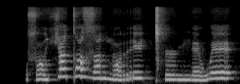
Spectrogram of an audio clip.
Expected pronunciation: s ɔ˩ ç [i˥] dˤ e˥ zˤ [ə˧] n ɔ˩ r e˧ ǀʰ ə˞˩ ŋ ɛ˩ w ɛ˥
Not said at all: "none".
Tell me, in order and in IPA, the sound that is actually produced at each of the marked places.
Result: i˥, ə˧

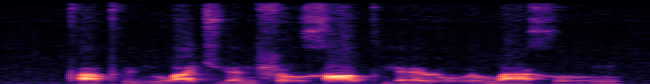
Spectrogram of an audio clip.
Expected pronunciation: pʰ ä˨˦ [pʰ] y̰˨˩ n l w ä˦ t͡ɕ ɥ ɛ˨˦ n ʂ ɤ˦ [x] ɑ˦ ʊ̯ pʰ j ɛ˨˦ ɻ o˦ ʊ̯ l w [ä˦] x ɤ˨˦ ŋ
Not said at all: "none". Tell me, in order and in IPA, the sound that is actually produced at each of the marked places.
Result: pʰ, x, ä˦

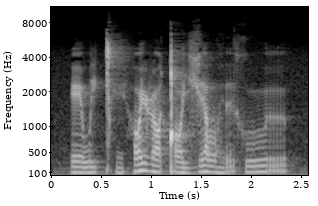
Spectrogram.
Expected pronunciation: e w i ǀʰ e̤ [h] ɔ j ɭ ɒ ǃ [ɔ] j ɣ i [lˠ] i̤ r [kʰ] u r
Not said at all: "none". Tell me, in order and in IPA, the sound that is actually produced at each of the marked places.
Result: h, ɔ, lˠ, x

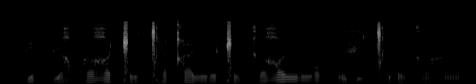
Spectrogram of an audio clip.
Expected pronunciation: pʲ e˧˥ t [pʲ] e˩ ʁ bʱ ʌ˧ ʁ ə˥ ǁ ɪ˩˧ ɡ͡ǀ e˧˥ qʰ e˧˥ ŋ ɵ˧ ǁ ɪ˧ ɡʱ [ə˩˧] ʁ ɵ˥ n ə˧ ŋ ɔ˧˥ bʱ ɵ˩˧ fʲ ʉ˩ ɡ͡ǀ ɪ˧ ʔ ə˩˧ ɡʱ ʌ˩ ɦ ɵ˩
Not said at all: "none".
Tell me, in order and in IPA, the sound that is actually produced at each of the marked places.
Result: pʲ, ə˧

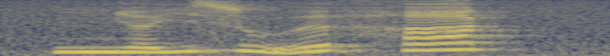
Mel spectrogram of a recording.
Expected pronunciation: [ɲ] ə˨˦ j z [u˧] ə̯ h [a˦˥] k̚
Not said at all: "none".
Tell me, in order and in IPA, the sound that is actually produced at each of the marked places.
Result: ɲ, ṵ˧˥, a˦˥

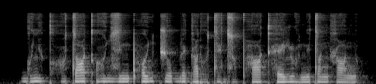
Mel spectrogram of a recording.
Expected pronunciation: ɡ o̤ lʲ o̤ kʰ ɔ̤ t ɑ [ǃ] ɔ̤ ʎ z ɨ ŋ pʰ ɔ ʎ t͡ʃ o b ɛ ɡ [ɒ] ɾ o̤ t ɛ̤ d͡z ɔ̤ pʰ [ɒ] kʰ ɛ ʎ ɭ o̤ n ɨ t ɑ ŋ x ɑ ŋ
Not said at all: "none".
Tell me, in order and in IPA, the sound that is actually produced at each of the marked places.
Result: kʼ, ɑ, ɑ

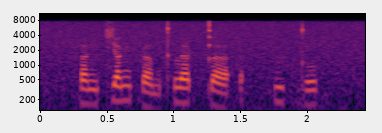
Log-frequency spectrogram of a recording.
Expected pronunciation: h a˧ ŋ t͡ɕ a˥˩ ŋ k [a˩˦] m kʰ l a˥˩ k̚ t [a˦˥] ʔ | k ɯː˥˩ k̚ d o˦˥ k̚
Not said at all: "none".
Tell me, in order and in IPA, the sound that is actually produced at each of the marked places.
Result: a˩˦, a˨˩

